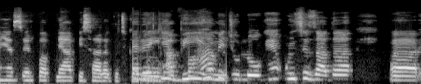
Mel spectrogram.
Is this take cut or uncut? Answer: cut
